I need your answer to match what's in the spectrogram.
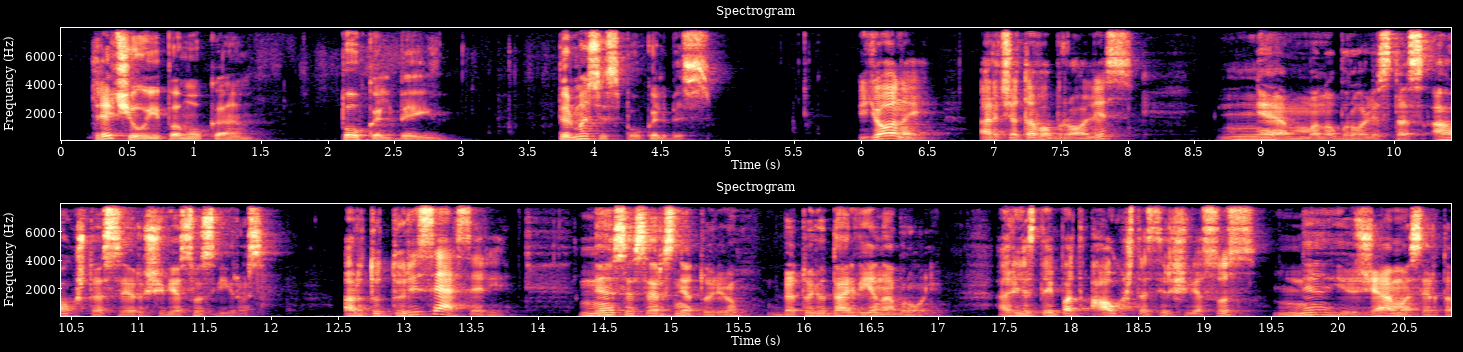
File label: Dialog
